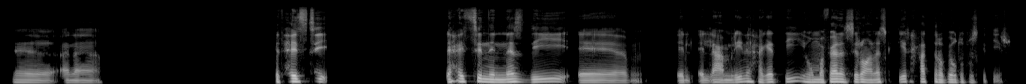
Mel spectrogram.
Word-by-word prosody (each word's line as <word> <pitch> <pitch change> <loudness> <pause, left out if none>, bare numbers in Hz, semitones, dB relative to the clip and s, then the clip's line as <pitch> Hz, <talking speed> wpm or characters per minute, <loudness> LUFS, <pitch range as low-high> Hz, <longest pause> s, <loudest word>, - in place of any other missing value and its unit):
آآ 95 -4 -4
أنا 95 -1 -6 1.7
بتحسي 135 -1 +4 1.2
تحسي 135 +2 +3
إن 125 -4 +4
الناس 115 +2 +4
دي، 125 +4 -1
آمم، 95 -2 -2 0.4
ال 95 -2 -5
اللي 95 +3 -2
عاملين 110 +4 +1
الحاجات 115 -2 -1
دي، 140 +2 -4
هم 110 -2 +2
فعلًا 125 +3 +5
سهِلوا 115 +2 +2
على 100 - +2
ناس 110 +1 -1
كتير، 130 +2 -5
حتى 125 -2 -2
لو 105 - +1
بياخدوا 105 0 -1
فلوس 100 -1 -9
كتير. - - -14
110 Hz, 140 wpm, -25 LUFS, 95-125 Hz, 1.7 s, فعلًا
